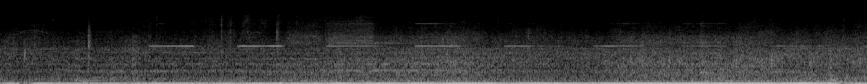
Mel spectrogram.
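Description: Volvo truck's reversing alarm beeping at an even pace, a little more than once a second, starting about a second and a half in, over the steady low rumble of the truck's diesel engine.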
